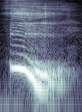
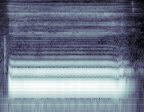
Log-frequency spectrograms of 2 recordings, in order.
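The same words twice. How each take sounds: First: The pitch falls sharply from high to low. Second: The pitch stays high and level. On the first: "Fourth tone, E, E. You see the tone from top to bottom" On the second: "First tone, E flat"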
